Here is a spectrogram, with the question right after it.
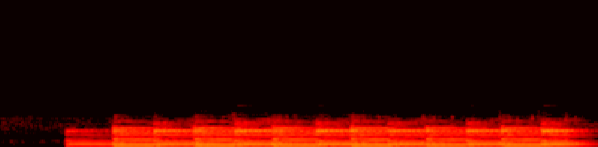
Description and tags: Scary Piano
Closer, Scary, Haunted, Horror, piano, Old, Creepy, Getting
